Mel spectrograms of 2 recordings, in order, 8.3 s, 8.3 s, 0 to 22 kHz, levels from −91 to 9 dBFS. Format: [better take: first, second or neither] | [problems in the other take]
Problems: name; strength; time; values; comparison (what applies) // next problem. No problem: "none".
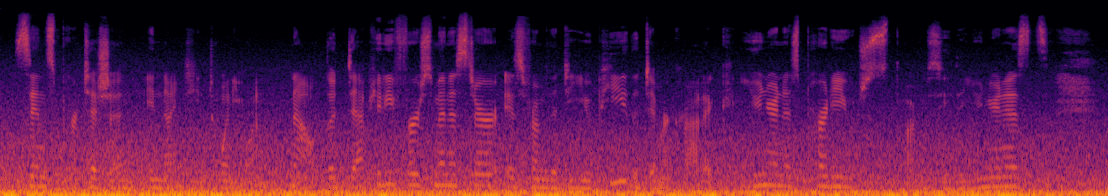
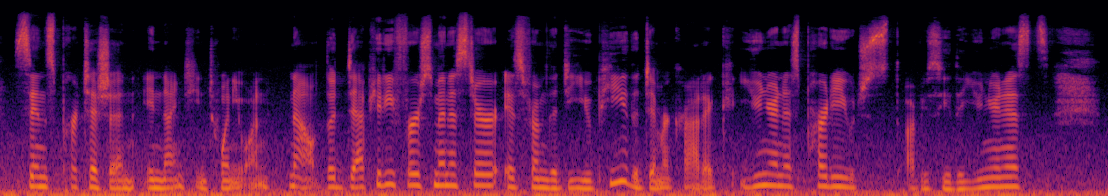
second | low rumble; loud; throughout; 2 dB below the speech; faint in the second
